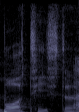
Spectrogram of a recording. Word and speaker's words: Bautista: I watched My Spy with Dave Bautista. Is that how you say his name? – Yep. – Yep. – Well, I think it's actually pronounced Bautista.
